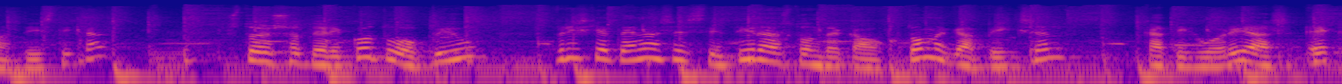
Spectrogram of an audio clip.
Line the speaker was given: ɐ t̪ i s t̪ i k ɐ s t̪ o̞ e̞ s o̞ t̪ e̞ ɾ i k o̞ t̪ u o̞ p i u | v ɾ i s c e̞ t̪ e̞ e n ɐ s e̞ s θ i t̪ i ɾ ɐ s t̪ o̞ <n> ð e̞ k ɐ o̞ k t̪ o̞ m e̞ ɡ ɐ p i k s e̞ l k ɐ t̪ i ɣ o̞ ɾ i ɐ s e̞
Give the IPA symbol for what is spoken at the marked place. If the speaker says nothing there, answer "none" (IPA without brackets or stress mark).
n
